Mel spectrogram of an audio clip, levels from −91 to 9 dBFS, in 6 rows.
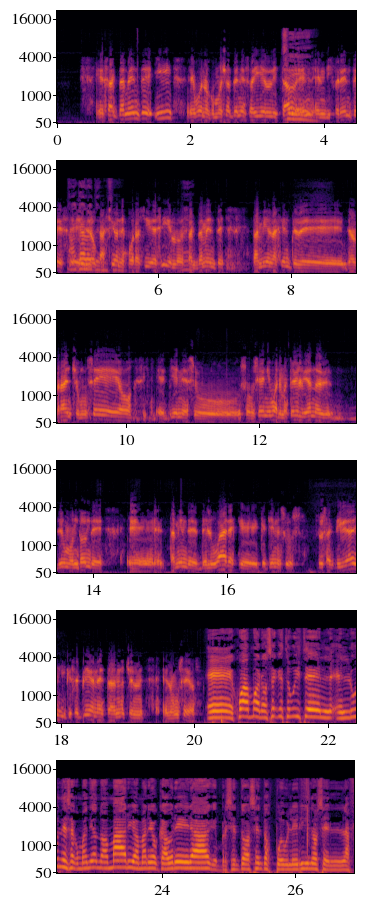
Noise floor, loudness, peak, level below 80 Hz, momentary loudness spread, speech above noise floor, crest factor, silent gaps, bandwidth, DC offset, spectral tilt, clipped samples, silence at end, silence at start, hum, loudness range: -46 dBFS; -23 LUFS; -2 dBFS; -50 dBFS; 11 LU; 22 dB; 22 dB; none; 11.5 kHz; under 0.1%; -4 dB/octave; under 0.1%; 0 s; 0.35 s; none; 5 LU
